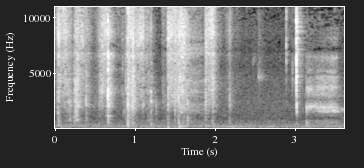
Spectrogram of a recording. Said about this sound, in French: On va prendre une carte avec l'oracle du chemin intérieur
